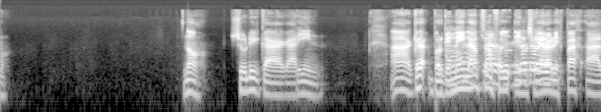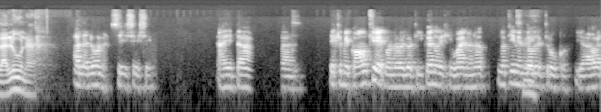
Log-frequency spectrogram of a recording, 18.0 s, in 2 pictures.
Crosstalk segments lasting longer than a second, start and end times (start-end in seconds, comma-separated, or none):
6.7-8.4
